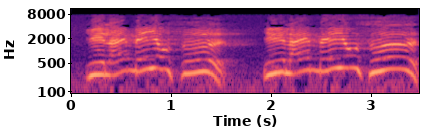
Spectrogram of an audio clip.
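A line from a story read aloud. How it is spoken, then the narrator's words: Joyful shouting. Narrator (Chinese): 大家都高兴地叫起来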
